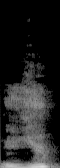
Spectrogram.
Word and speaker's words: Yuh: Donc cette fameuse FinTech, elle s'appelle You. On va dire You parce que c'est comme ça se prononce en Chine. Ce n'est pas du chinois, c'est du suisse.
